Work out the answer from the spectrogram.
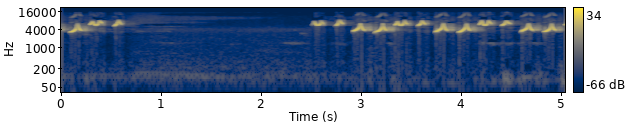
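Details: Cinereous tit singing without pause on a bait recording used to coach other songbirds: a brief trio of high notes, a pause, then a sustained stream of sharp, fast-repeated whistled chirps.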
